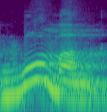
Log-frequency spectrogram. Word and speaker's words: woman: A palavra woman, por exemplo, ó, o O tem som de U, então eu leio woman, apesar de escrever com O.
